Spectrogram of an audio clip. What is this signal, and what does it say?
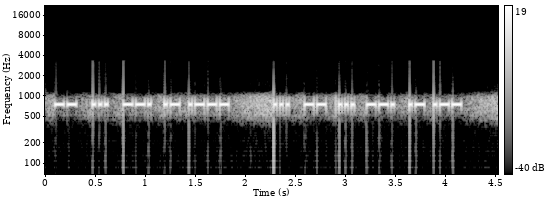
Morse code, heard as a keyed tone, about 38 wpm, 750 Hz. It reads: M SGAJ SMSGAW
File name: dlazaawansowanych / nagraniazpasma / websdr recording 3565.0kHz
